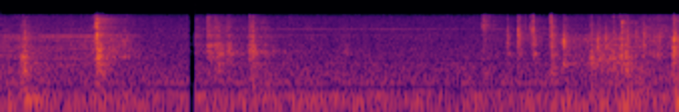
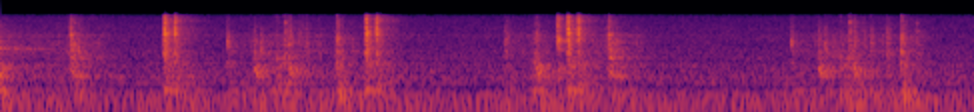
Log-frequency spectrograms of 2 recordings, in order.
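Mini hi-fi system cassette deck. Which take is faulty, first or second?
second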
